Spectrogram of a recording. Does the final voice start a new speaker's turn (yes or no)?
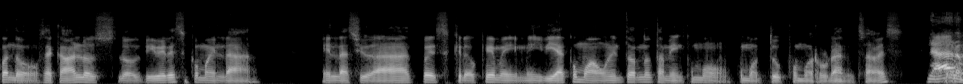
yes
